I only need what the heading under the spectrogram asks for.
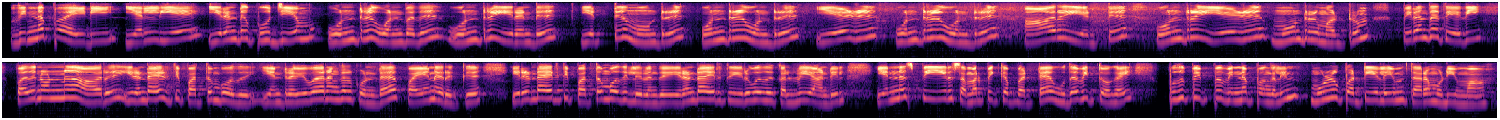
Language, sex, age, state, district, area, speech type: Tamil, female, 18-30, Tamil Nadu, Cuddalore, rural, read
